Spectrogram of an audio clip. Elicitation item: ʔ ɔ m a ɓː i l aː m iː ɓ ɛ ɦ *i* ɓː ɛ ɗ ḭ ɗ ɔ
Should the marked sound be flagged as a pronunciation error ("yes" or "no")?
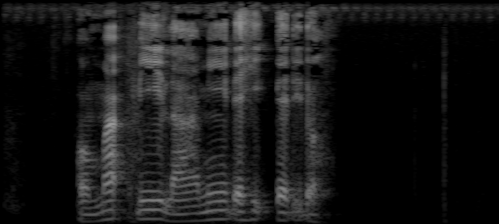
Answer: no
